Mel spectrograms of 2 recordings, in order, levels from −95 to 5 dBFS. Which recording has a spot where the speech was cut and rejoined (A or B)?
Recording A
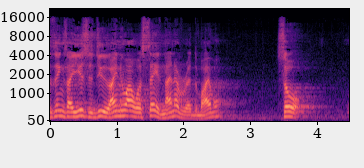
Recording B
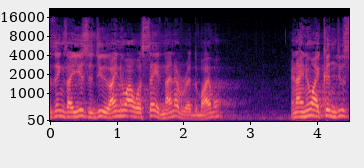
A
